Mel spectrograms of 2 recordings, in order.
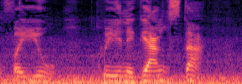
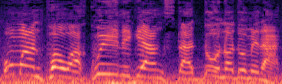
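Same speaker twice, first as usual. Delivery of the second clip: high pleading rant; 10 semitones higher than usual. Real, not acted.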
